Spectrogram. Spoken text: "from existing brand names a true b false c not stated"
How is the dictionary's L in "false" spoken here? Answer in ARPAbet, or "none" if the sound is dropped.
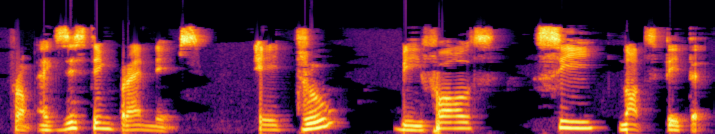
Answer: L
